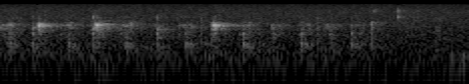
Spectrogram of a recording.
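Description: Small plastic bottle of hair oil being handled, making a run of faint, quick clicks, about five or six a second, that fade away towards the end.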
